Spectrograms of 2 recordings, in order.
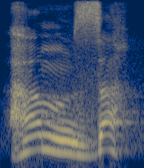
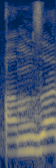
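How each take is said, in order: First: The word begins with an h sound. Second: The word begins directly with a vowel. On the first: The speaker calls it right. "बल्कि हमज़ा, इस तरह पढ़ेंगे" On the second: The speaker calls it wrong. "अमज़ा नहीं पढ़ेंगे"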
